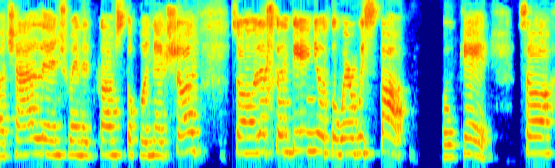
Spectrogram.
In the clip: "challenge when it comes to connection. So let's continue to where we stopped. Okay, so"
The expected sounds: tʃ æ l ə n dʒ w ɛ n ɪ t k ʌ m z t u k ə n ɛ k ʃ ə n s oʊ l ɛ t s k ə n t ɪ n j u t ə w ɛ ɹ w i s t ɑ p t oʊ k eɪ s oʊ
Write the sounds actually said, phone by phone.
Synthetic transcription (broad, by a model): tʃ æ l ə n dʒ w ɛ n ɪ t k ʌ m s t u k ə n ɛ k ʃ ə n s oʊ l ɛ t s k ə n t ɪ n j u t ə w ɛ ɹ w i s t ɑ p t oʊ k eɪ s oʊ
